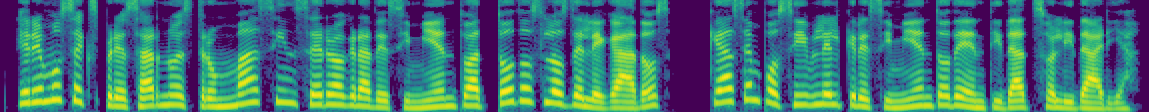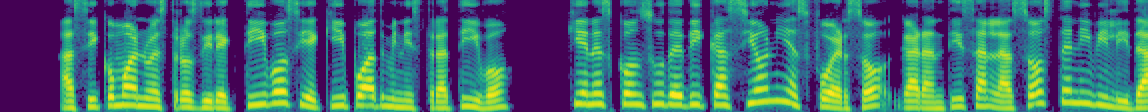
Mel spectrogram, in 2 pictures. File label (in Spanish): femenino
